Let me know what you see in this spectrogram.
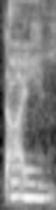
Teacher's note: It has a G at the end, although it was actually pronounced more like a Y. It was something like dai.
